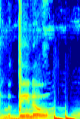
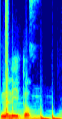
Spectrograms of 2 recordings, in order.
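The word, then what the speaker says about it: Manetho: And what happened is Matheno. That's how you say it, Matheno, or how you say it again? It's Manito.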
